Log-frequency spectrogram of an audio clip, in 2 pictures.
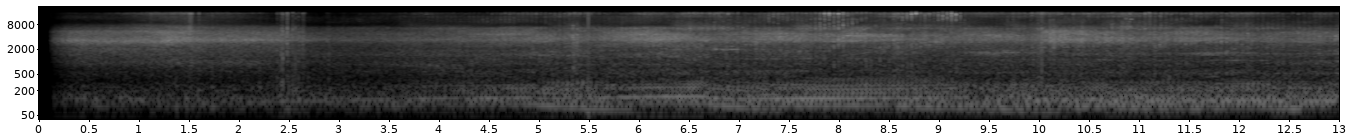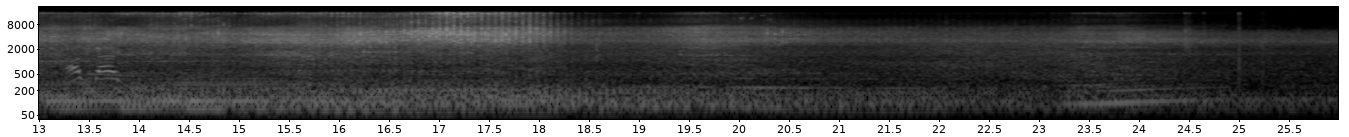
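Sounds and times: motorcycle engines passing: 0:01.2 - 0:25.9.

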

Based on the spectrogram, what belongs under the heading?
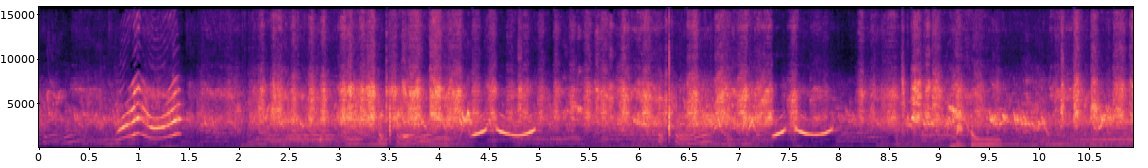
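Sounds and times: parakeet whistling: 0:00.0 - 0:01.8, 0:03.0 - 0:10.7.

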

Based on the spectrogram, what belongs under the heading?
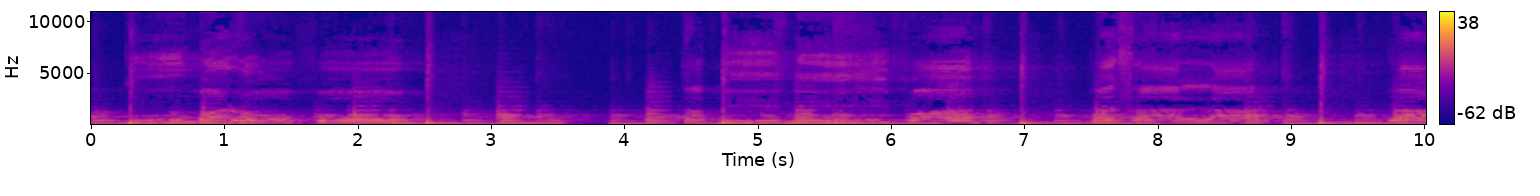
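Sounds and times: pop song with person singing: 0:00.0 - 0:03.5, 0:04.2 - 0:10.0.

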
